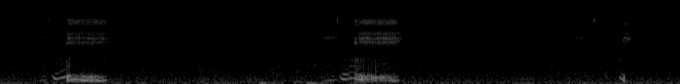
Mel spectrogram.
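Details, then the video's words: Female miniature dachshund, a six-year-old rescue dog, snoring in deep sleep: two long, grating snores about three seconds apart, each with a low rumble and airy hiss, then a faint breath. "寝息かイビキかわからないミニチュアダックスフンド Miniature dachshund I don't know if I'm sleeping or snoring"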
